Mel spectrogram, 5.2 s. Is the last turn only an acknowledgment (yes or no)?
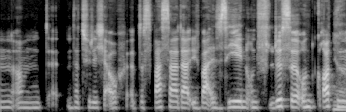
yes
